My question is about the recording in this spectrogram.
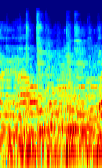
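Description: Live acoustic song: steadily strummed acoustic guitar with a harmonica line and a little singing over it.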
